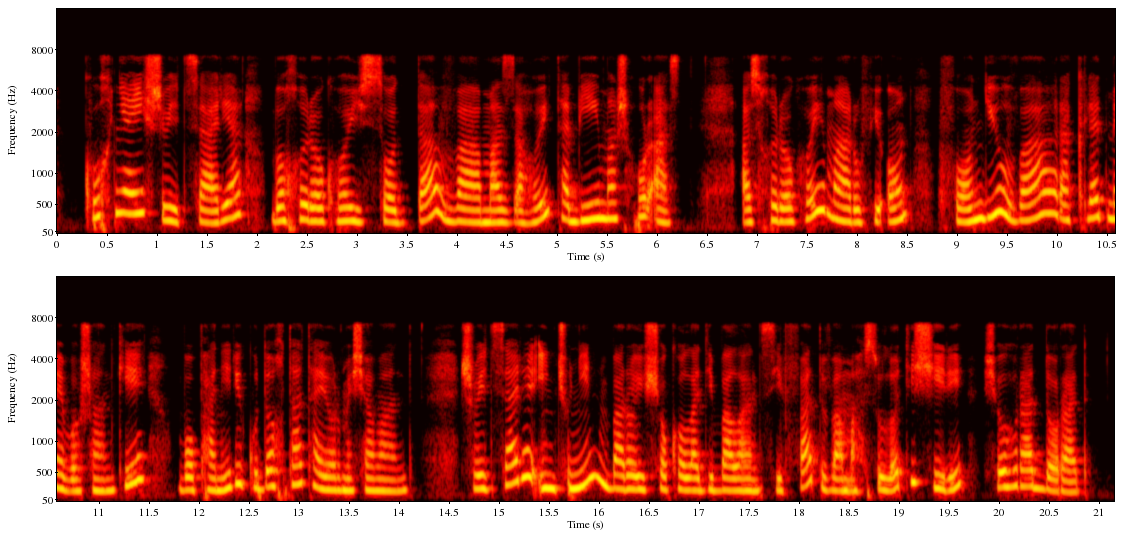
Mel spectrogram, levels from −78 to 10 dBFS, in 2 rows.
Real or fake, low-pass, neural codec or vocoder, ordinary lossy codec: real; 7.2 kHz; none; none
